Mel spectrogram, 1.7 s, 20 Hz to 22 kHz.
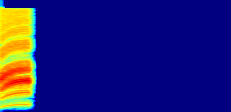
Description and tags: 1 alarm short a
1 short alarm blast. Model 1
gui, futuristic, alarm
